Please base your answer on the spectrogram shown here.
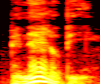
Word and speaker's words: Penelope: I've consulted Kalashnikov Gorbachev this noun is Penelope penelopy that's the sound which is found in the dictionary two common nouns now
